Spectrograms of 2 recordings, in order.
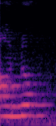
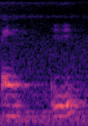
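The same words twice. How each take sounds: First: An n sound links into haut. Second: No n sound links into haut. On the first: The speaker calls it wrong. "On ne dit pas ... en haut, c'est faux" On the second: The speaker calls it right. "si on dit en haut, d'accord"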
